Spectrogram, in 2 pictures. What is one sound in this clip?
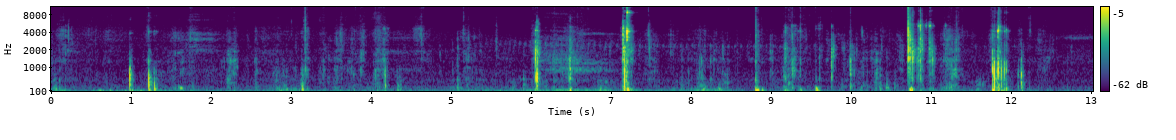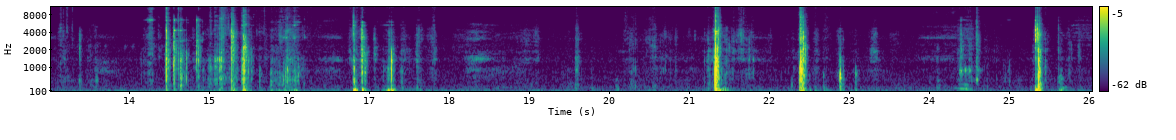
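Stones clack and knock against each other as they are set in place.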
